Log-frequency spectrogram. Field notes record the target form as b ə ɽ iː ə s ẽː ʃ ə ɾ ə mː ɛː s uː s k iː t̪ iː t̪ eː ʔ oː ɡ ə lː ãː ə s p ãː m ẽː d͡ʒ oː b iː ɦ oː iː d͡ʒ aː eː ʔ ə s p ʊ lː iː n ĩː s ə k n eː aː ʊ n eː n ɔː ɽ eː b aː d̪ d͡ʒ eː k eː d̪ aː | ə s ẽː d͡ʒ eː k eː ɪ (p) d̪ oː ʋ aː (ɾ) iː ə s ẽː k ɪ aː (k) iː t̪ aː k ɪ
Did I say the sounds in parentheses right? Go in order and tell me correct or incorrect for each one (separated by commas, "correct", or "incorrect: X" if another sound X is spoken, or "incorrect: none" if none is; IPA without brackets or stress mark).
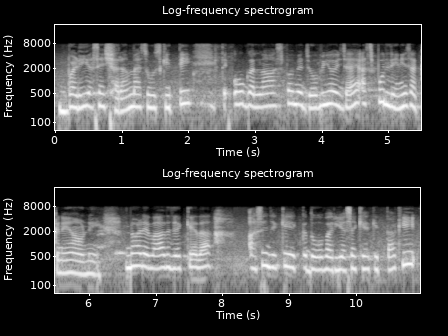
incorrect: k, correct, correct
